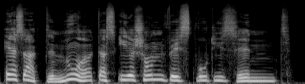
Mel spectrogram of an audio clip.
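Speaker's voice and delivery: put-on high, loud child voice. A narrator's reading. Little girl telling parents about gifts, high. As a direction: tell it brightly like a little girl. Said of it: "meinte Marla".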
